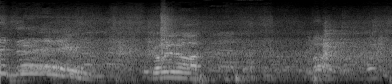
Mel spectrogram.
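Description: Young men laugh and chat nearby in a large echoing hall.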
